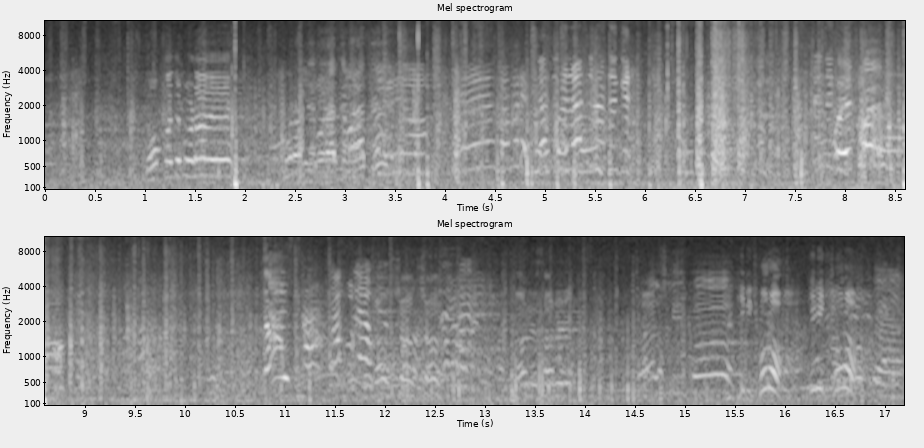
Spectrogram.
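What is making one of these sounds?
Young children shout and call out across an open field.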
